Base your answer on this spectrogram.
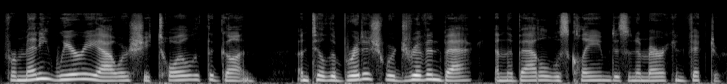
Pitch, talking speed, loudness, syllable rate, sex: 190 Hz, 200 wpm, -18 LUFS, 5.6 syllables/s, female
